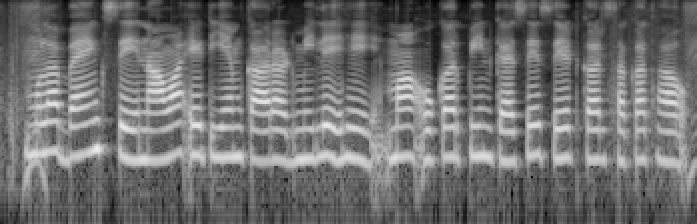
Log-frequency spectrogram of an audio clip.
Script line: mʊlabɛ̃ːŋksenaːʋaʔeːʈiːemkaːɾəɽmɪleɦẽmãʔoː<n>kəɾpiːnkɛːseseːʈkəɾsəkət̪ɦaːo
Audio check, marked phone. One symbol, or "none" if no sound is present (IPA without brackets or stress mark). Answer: none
